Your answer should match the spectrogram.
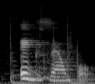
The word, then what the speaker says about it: example: Nossa aeronave se move a próxima palavra entra no mesmo caso da palavra exactly a gente vai usar um som mais próximo de fechado seguido pelo som da letra g e a palavra example example nós vamos falar example e o uso da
